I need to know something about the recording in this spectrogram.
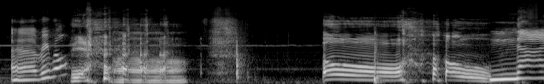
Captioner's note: laughs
